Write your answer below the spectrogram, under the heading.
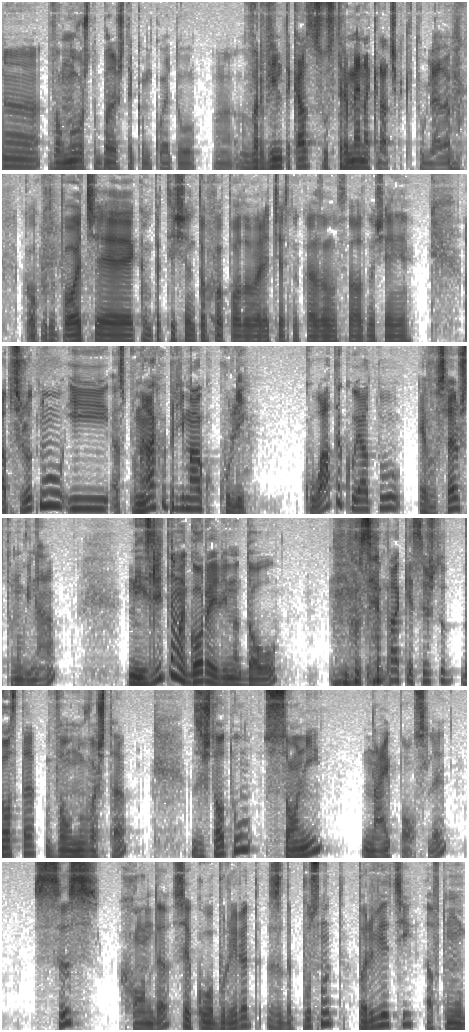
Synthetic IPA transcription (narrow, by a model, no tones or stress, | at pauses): nɐvɐlˠnuvɐʃt̪obɤd̪ɛʃt̪ɛkəmkoɛt̪o | vɐɾvimt̪ɐkasost̪ɾɛmɛnɐkɾat͡ʃkə̥kɐ̥t̪ɔɡlɛd̪əm | kɔlˠkʊt̪opɔvɛt͡ʃɛkompɛt̪iʃɛnt̪ɔlˠkʊvɐpɔd̪obɾɛt͡ʃɛsnokazənoft̪ovaot̪noʃɛniɛ | ɐpsolʲut̪noispomɛnaxmɛpɾɛd̪imalˠkʊ̥kʊli | kolˠat̪əkojat̪o | ɛvɐfslɛd̪vəʃt̪t̪ənovina | nɛizlit̪ənɐɡɔɾɛilinɐd̪ɔlˠo | nofsɛpakɛsɤʃt̪ʊd̪ɔst̪əvɐlˠnuvəʃt̪ə | zɐʃt̪ɔt̪ʊsɔnʲi | najpɔ̰slɛ | səs | xɔnd̪əsɛkolˠɐboɾiɾət̪zɐd̪ɐpusnət̪pɤɾvijəsiɐft̪omobi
